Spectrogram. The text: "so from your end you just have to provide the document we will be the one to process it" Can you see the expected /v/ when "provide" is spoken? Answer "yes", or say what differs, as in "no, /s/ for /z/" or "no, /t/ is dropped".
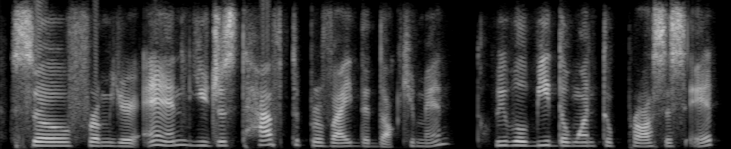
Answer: yes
